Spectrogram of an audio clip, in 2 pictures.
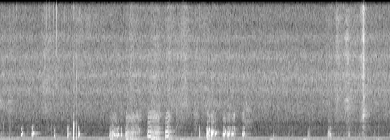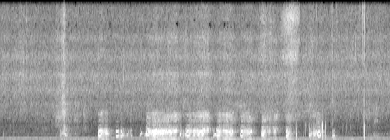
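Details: Pet guinea pigs Luna and Chip making clusters of quick, squeaky mid-pitched bursts in two spells, the later one louder and fuller, with quiet gaps and a constant low hum underneath.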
